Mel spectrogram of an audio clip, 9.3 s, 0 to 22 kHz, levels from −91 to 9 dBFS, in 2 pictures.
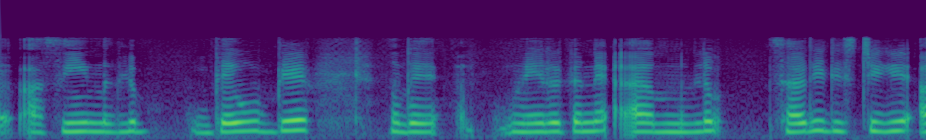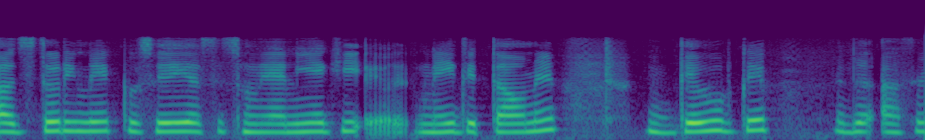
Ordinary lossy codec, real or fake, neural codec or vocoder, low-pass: none; fake; codec, 16 kHz, 1 kbps, FunCodec, trained on Chinese and English, 50 frames a second; 7.2 kHz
